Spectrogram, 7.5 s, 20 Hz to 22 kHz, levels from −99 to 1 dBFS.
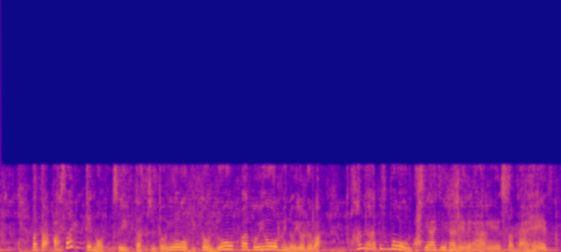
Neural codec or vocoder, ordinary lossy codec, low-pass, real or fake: codec, 16 kHz, 4.8 kbps, FACodec; none; none; fake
